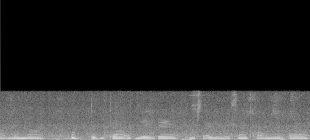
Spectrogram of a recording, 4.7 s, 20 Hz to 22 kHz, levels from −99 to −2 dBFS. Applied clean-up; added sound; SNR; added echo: none; none; none; none.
